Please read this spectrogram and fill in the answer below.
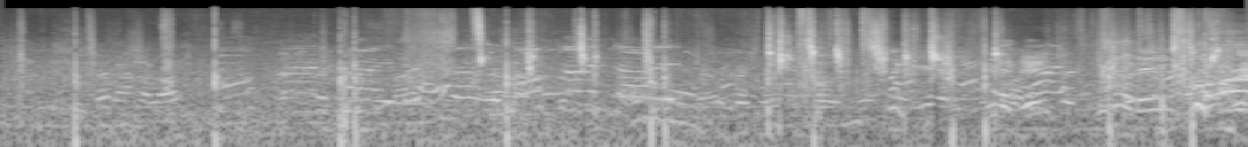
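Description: A basketball being dribbled on an outdoor hard court, a run of sharp bounces, with the voices of players and onlookers around it.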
